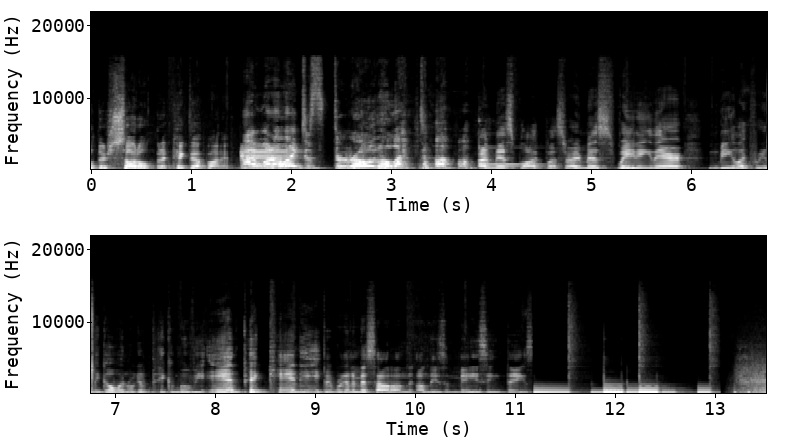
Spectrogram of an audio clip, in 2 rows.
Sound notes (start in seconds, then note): 3.0 laughs; 11.2 quirky interlude; 13.3 rock music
